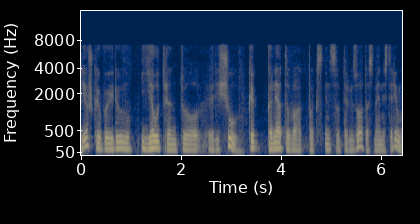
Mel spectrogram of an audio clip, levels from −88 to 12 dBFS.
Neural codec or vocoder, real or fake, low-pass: codec, 16 kHz, 1.1 kbps, Voila-Tokenizer; fake; 7.2 kHz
